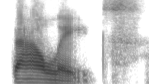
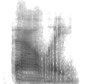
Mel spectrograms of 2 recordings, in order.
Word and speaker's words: phthalates: Phthalates. I'm assuming the pH is silent. Phthalates.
